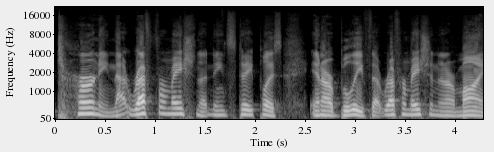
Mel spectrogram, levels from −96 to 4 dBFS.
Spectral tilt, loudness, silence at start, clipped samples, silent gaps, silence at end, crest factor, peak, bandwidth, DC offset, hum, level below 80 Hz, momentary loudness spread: -7.5 dB/octave; -24 LUFS; 0.05 s; under 0.1%; none; 0 s; 18 dB; -6 dBFS; 12 kHz; under 0.1%; none; -52 dBFS; 9 LU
